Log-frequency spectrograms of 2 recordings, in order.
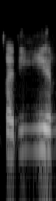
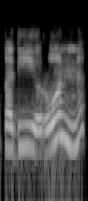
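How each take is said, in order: First: The word ends on a bare, light r. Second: The word ends with a voweled -run ending. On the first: The speaker calls it right. "I change the do pesh into a sukoon... the ra into a light way" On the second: The speaker calls it wrong. "instead of saying qadirun, that would be incorrect"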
